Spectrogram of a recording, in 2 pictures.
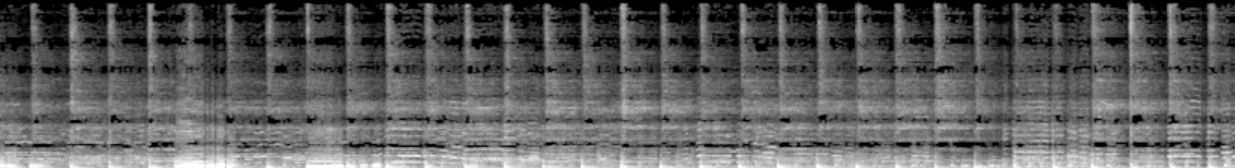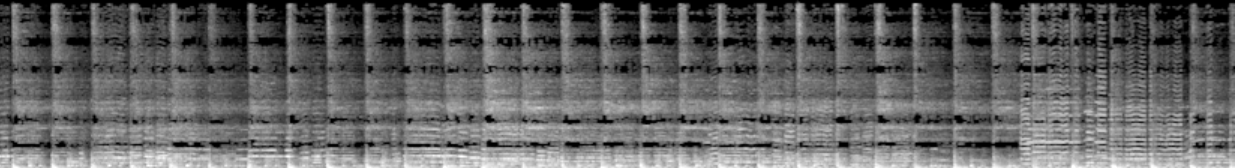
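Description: Mexican brass band playing a chinelo dance tune live at close range: trumpets and trombones over a steady drum beat.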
